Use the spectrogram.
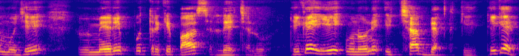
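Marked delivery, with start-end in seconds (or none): none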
